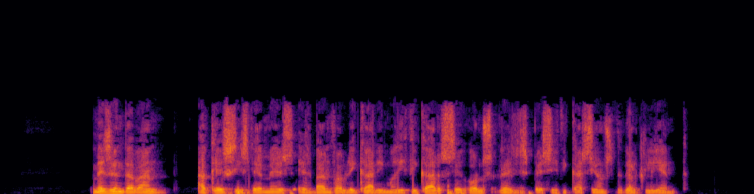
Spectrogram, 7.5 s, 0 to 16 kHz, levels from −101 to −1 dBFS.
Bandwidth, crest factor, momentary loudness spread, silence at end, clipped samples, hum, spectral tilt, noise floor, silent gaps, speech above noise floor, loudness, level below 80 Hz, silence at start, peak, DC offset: 8 kHz; 20 dB; 8 LU; 0.8 s; under 0.1%; none; -5.5 dB/octave; under -90 dBFS; none; over 63 dB; -28 LUFS; -48 dBFS; 0.95 s; -8 dBFS; under 0.1%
